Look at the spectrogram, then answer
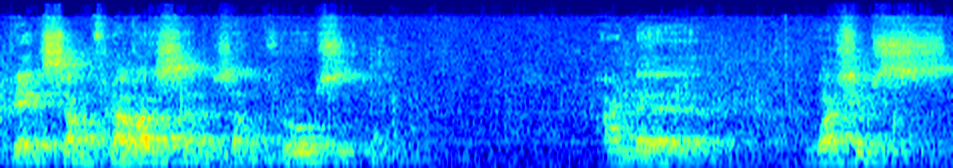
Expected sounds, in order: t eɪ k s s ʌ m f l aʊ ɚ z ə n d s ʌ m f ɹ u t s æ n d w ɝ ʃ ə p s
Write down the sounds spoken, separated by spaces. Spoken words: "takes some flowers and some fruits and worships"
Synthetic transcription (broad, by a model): t eɪ k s s ʌ m f l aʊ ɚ s ə n d s ʌ m f ɹ u t s æ n d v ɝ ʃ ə p s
